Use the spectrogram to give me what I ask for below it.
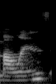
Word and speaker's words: Mullins: It's at Talk Mullins, T-A-L-K, and then my last name, Mullins, M-U-L-L-I-N-S. – At Talk Mullins, M-U-L-L-I-N-S.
